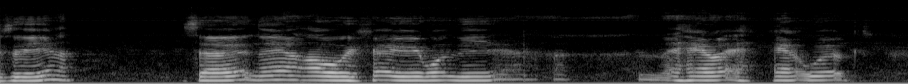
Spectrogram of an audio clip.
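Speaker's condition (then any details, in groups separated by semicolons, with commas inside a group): Cerebral palsy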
